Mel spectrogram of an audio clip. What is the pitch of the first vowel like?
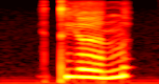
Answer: low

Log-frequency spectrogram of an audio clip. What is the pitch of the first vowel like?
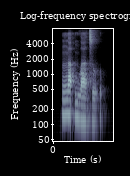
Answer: high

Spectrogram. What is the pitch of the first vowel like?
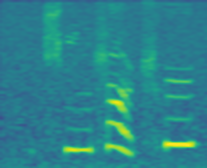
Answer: high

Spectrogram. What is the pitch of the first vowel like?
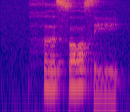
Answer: high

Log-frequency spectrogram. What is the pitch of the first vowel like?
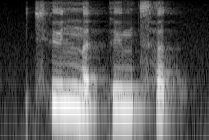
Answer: high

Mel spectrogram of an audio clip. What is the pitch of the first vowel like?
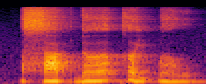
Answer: low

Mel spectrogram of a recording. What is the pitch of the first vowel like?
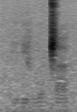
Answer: low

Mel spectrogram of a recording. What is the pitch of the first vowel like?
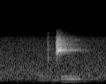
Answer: low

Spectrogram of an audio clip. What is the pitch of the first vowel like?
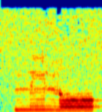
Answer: high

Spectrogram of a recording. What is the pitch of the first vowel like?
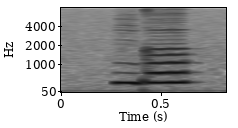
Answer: high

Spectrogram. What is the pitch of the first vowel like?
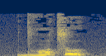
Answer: rising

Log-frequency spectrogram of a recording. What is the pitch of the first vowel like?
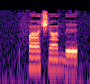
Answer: high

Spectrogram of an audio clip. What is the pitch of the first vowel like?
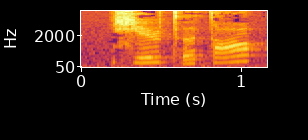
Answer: rising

